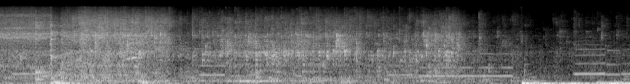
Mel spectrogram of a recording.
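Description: Water pouring from an overhead rain shower head and splattering in a tiled shower, a steady hiss that dies away about five seconds in as the shower is shut off.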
